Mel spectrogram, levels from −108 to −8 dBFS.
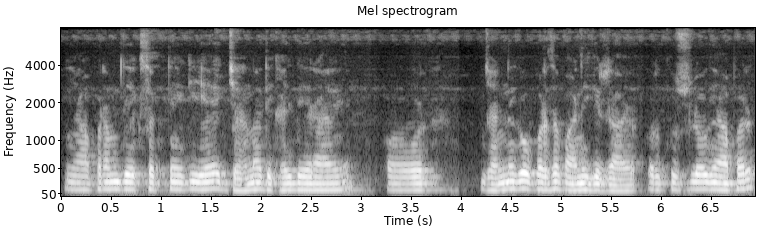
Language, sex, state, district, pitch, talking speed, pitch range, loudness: Hindi, male, Bihar, Madhepura, 120 Hz, 260 wpm, 115-130 Hz, -16 LUFS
